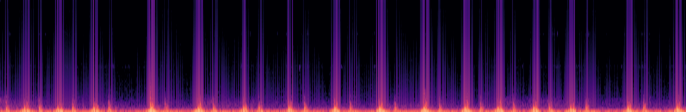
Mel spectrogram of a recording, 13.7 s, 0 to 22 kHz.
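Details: Heartbeat recorded a few minutes after morning exercise: about 67 per minute with beat-to-beat gaps that lengthen and shorten, sinus arrhythmia during recovery.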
